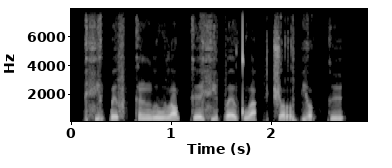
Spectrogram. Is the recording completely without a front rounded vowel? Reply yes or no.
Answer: no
